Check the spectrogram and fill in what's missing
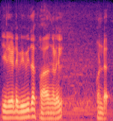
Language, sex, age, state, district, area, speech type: Malayalam, male, 45-60, Kerala, Kollam, rural, spontaneous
